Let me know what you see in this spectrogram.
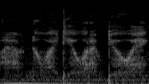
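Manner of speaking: hushed, breathy whisper under the breath. Making a joking aside after calling murder investigation fun and easy: whispering.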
